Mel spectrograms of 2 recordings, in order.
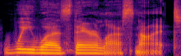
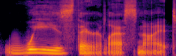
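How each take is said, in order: First: The words 'we was' are said in full. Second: The words 'we was' are shortened to 'we's'.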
